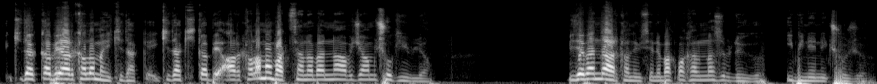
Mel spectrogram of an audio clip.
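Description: A young man with a very high voice rages and swears through his gameplay commentary. His recording is close and dry, with no room sound around it. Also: rapid-fire, no room sound. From Turkey. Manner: angry, cursing, taunting. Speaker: gamer.

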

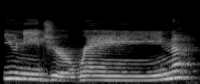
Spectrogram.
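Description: A woman's voice: mid-range voice, extremely slow. A woman teaching a music class for young children, talking in a cheerful, sing-song way and coaxing the kids to join in.

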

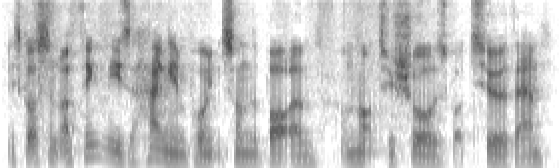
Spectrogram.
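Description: A man's voice: lowish voice, a little fast. A man giving a casual, chatty walkthrough of his outdoor gear, filmed on a handheld phone camera indoors at home. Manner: chatty, relaxed, with frequent restarts. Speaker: gear reviewer.

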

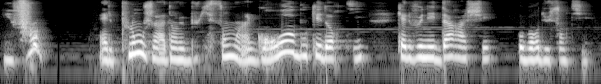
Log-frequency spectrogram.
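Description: A woman kindergarten teacher reading a children's picture book aloud with lively, dramatic narration. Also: medium pitch, measured pace, gravelly. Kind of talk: expressive storybook reading for children. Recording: dull lo-fi recording, faint music.

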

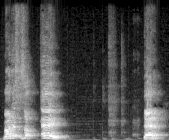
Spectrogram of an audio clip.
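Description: A young man in his twenties chatting as a guest on a gaming headset, easygoing and modest, sometimes halting over his words. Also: extremely high pitch, very animated, pushed and bright, reverberant, soft background music, rough recording. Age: 20s. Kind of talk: casual gaming chat. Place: bedroom streaming setup, indoors.

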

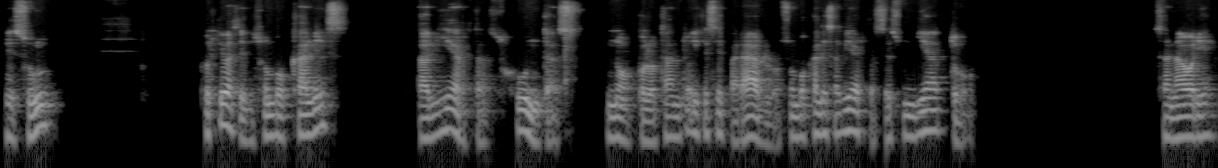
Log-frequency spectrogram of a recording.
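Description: A man teaching a class, his voice fairly low and mellow. He keeps asking questions, checks each answer and repeats the words slowly. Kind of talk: classroom lesson.

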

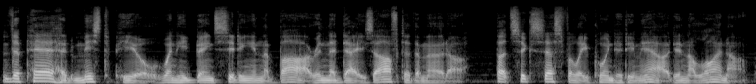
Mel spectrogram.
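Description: A man narrating a true-crime podcast in a measured, sober, scripted way. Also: low-pitched, animated, soft background music.

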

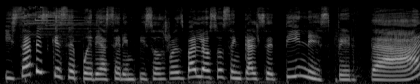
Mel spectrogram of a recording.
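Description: Very high, sweet cartoon girl. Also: expressive, measured pace, noisy background. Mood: upbeat, reassuring. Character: sweet, upbeat, caring young cartoon girl. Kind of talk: animated children's show dubbing.

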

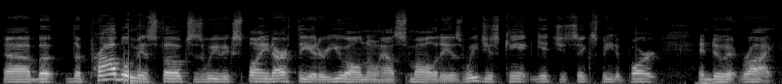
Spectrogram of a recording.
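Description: Hosting from his home via video call, a middle-aged man introduces a live radio troupe show with casual announcements and chat. He speaks at normal speed in a warm, medium-pitched voice.

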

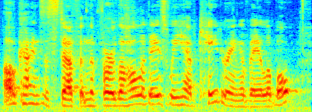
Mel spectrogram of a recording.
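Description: A woman's voice: mid-range voice, quick pace, breathy edge, poor audio. A woman cooking in a restaurant kitchen as she chats on a TV segment, upbeat and eager, laughing easily. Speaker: restaurant cook. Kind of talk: cooking demo chat. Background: food sizzling on the stove.

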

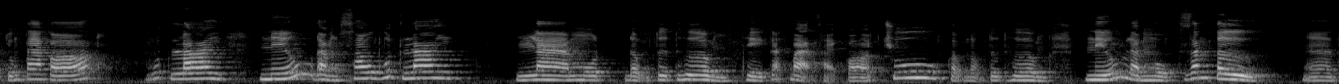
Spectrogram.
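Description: A woman teaching, walking through workbook exercises step by step, drawing out words and stressing syllables, with many fillers. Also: mid-range voice. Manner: explains step by step with frequent fillers. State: tired. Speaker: English teacher. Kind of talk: workbook lesson walkthrough.

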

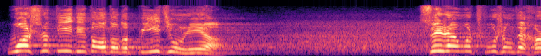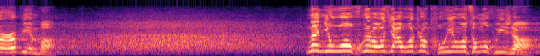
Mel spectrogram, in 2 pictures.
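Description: A man performing stage crosstalk comedy, putting on a Shandong accent and answering back with indignant, quick retorts. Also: very high-pitched, expressive, bright, forceful tone, a little hiss or hum. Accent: Shandong dialect put on. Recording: live hall with faint ambience.

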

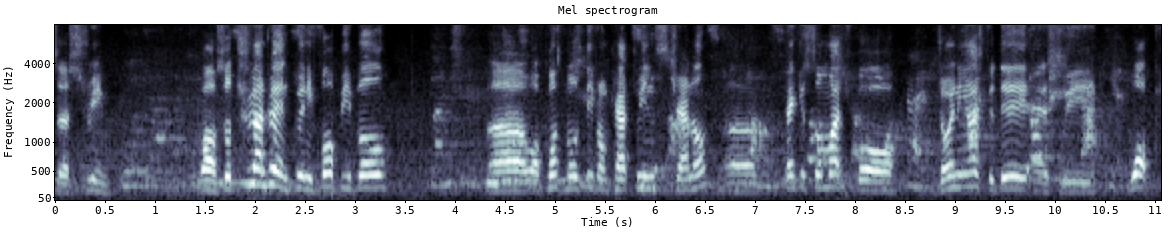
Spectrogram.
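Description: Strolling along a crowded city street, a forties-aged livestream host chats and reads out viewer comments in a high, bright, forceful voice. He films on a gimbal-mounted phone at arm's length, and faint street noise can be heard.

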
